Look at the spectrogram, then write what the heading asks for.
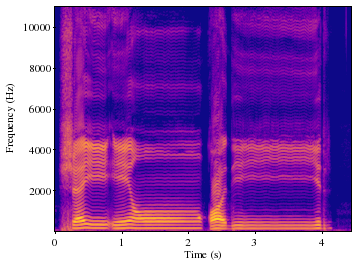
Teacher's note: Maka menyamarkannya langsung ke huruf qaf, bukan syai'in qa. Jangan pakai eng, tapi dia langsung disamarkan ke huruf qafnya.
